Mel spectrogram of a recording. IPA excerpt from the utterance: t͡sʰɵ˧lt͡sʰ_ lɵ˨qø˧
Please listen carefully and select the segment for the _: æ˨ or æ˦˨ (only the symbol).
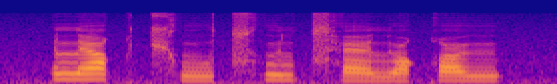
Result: æ˨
